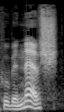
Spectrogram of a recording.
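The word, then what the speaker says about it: Rúben Neves: Say Adama Traore does, or even like in a more key position, like say Ruben Neves. I've got to go with the actual Portuguese pronunciation there because I'm pretentious.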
